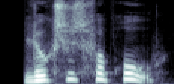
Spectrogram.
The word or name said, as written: luksusforbrug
